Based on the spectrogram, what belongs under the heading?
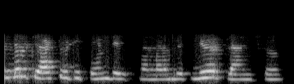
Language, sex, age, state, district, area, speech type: Telugu, female, 30-45, Andhra Pradesh, Kadapa, rural, conversation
